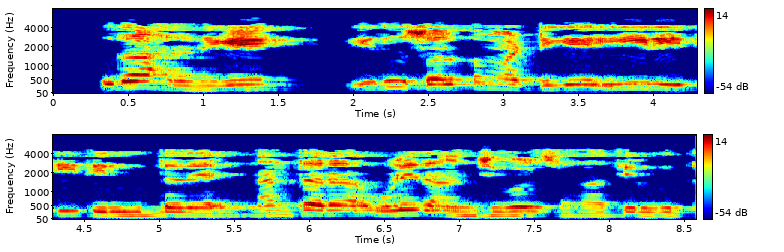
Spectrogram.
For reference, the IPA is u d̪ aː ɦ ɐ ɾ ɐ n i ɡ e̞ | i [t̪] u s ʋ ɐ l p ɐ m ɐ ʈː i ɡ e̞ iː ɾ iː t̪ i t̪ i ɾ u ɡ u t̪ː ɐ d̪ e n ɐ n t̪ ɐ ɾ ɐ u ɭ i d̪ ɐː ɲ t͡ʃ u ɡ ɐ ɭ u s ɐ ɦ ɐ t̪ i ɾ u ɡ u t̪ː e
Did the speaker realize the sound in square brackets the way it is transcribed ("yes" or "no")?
no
